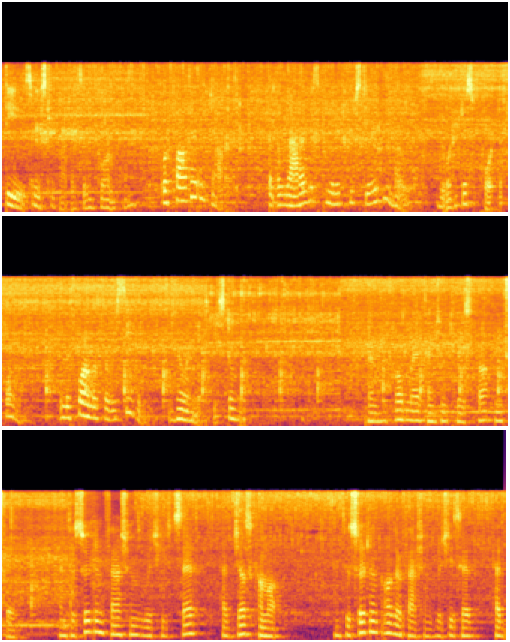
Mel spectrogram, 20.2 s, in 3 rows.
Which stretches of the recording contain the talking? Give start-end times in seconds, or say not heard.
0.0-10.1, 11.6-20.1.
